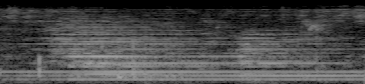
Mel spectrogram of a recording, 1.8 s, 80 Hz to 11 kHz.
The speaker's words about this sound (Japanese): であ12時の鐘ですね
